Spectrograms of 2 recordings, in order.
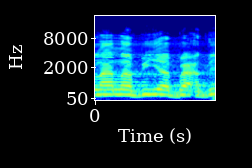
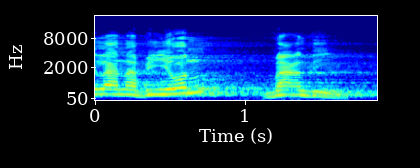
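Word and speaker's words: لا نبيَّ بعدي: Apalagi juga di Arab dikenal waktu itu, sampai-sampai para ulama menyebutkan juga nabi namanya La, karena membacanya bukan la nabiyya ba'di tapi la nabiyyun ba'di.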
